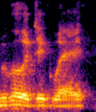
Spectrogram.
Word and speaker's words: Mugo Adigwe: Mugo Adigwe, hopefully I pronounced your name correctly. Please, yeah, you actually did. Great job, because not everyone did that right.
